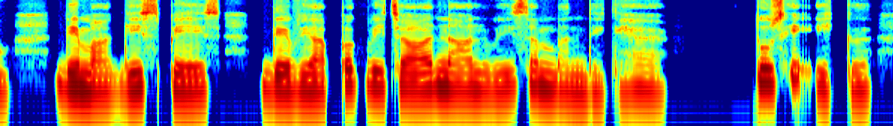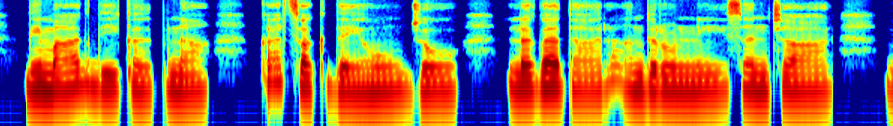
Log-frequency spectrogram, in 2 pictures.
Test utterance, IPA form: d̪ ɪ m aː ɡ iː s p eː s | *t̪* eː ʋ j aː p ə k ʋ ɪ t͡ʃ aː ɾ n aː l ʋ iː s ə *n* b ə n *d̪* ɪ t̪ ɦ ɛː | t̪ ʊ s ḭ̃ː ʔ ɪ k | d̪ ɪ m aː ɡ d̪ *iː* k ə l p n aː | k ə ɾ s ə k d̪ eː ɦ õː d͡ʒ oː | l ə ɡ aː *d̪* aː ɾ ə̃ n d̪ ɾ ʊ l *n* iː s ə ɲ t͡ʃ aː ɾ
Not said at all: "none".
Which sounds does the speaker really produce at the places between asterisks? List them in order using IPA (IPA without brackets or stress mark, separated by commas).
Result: d̪, m, d̪, iː, t̪, n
